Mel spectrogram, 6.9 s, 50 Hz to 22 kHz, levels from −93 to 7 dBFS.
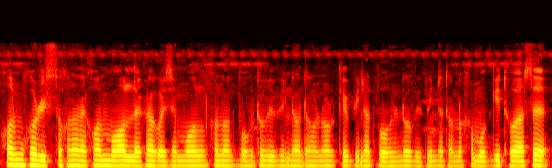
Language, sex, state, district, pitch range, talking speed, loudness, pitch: Assamese, male, Assam, Sonitpur, 115-120 Hz, 155 wpm, -18 LUFS, 115 Hz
